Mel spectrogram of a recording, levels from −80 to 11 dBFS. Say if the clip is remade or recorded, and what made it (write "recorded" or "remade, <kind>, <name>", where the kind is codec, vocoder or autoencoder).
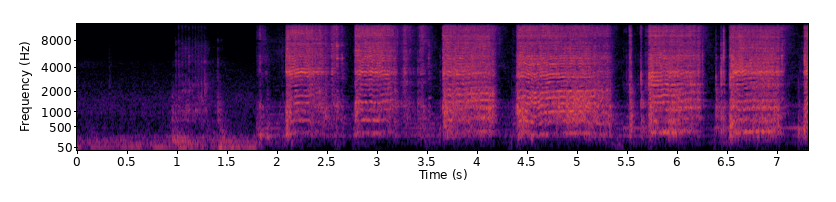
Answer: recorded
